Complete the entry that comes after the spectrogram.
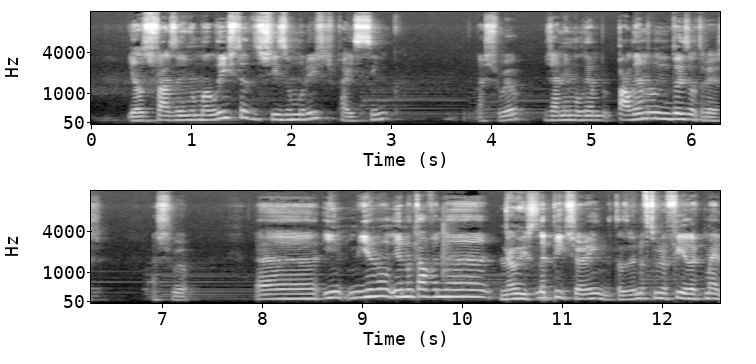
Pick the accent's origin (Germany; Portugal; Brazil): Portugal; Vila Nova de Gaia, Porto; Mas tenho uma data em Gaia, e eu fiz, eu sou de Gaia, ainda melhor.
